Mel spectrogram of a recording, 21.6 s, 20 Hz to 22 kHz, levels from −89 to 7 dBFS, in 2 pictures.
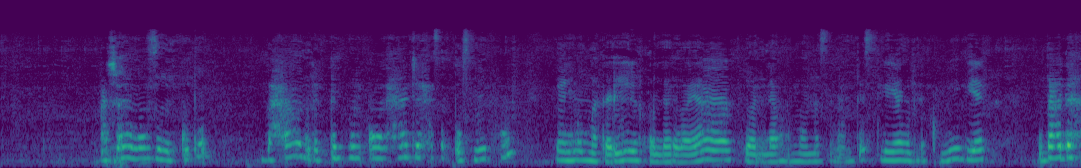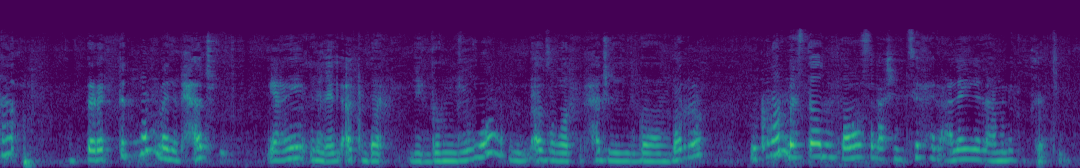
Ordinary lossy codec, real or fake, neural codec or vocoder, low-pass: MP3, 48 kbps; fake; codec, 44.1 kHz, 3.4 kbps, Pupu-Codec; 10.8 kHz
